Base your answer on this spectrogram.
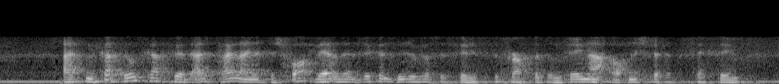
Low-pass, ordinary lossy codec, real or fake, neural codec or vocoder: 3.6 kHz; AAC, 16 kbps; fake; codec, 16 kHz in and 24 kHz out, 0.9 kbps, LongCat-Audio-Codec, fine tuned four codebook decoder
